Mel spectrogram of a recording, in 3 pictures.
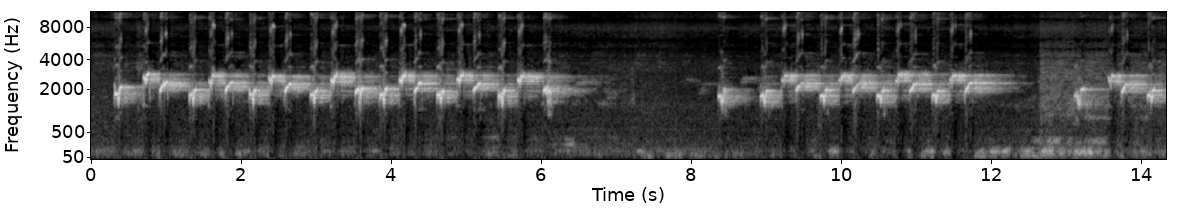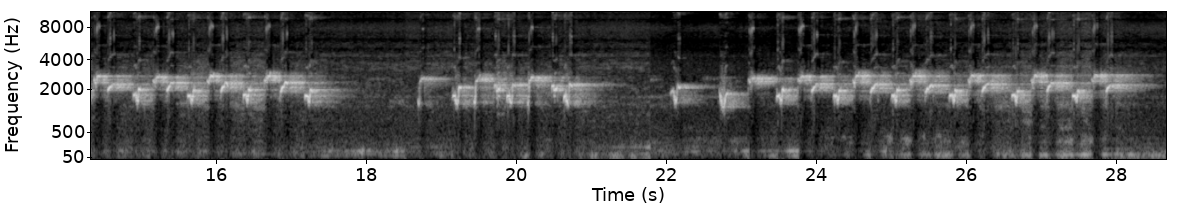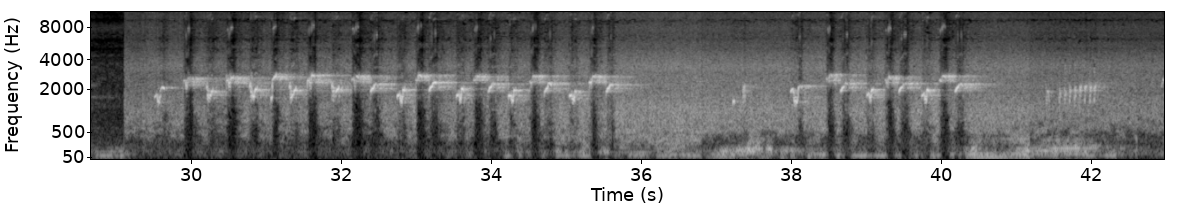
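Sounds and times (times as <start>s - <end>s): background hiss: 0.0s - 42.9s
bird singing chattering notes: 0.3s - 7.0s, 13.0s - 17.8s, 18.6s - 28.6s, 29.6s - 36.0s, 37.2s - 42.5s.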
